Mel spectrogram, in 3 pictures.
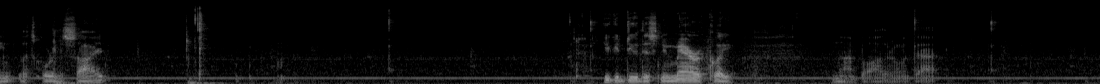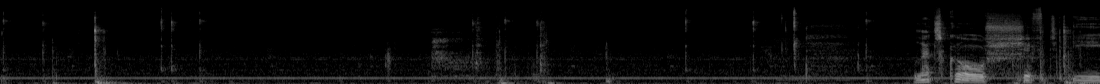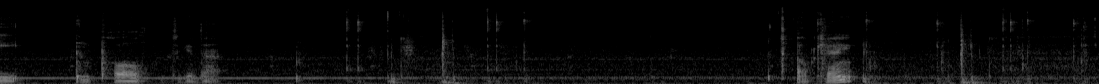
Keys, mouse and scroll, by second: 0.5 KP_3, 1.8 KP_Decimal, 2.8-3.9 middle drag, 3.9-5.8 drag, 9.1-10.9 drag, 10.9-15.2 middle drag, 12.0 z, 16.0-17.3 middle drag, 17.8-19.8 drag, 19.8-21.6 middle drag, 21.6 shift+e, 26.4 Tab, 27.2-29.2 middle drag, 30.6-32.4 middle drag, 31.6 Tab.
